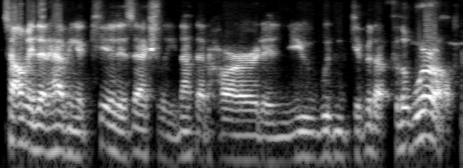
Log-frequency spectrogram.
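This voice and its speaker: Man acting husky, nervous young father-to-be. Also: lowish voice, expressive, moderate pace, a bit bright, low-quality recording. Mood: panicked. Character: anxious, broke student, reluctant father-to-be. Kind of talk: table read of a film script.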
